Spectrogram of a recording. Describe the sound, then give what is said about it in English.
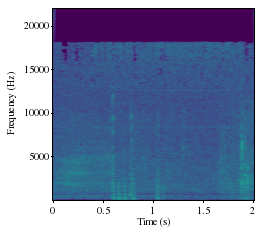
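Honeybees buzz around a caged queen in several short, uneven bursts of droning wingbeats, moderately faint and heard without voices. “So the bees can get at her and feed her.”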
